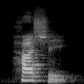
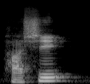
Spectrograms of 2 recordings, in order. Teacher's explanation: if you say hashi, it has a high-low pitch pattern, and it means chopsticks. But if you say hashi, it has a low-high pitch pattern, and it means bridge. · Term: pitch accent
